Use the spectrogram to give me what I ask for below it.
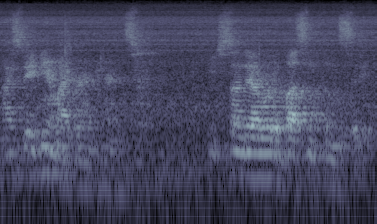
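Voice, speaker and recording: A man's voice: mid-range voice, quick pace, natural voice. Young man playing an exasperated grandson in echoey hall. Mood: reflective narrating. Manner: projected, emphatic stage delivery. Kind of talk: amateur stage play acting. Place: theater stage, distant recording. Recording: echoey noisy hall, recorded from far off.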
